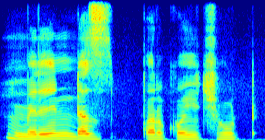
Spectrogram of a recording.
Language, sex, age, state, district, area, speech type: Urdu, male, 30-45, Uttar Pradesh, Ghaziabad, urban, read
